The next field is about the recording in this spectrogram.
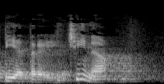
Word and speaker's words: Pietrelcina: Los que no conozcan, por favor, del Padre Pío de Pietrelcina, eso se escribe Pietrelcina con C. Si no conoces la historia del Padre Pío de Pietrelcina, se escribe y se pronuncia Pietrelcina.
